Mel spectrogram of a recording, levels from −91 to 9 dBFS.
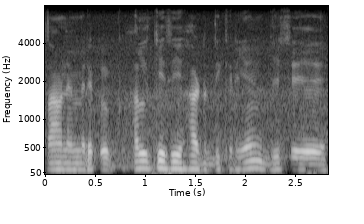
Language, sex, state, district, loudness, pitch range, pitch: Hindi, male, Haryana, Charkhi Dadri, -18 LUFS, 110-125 Hz, 115 Hz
